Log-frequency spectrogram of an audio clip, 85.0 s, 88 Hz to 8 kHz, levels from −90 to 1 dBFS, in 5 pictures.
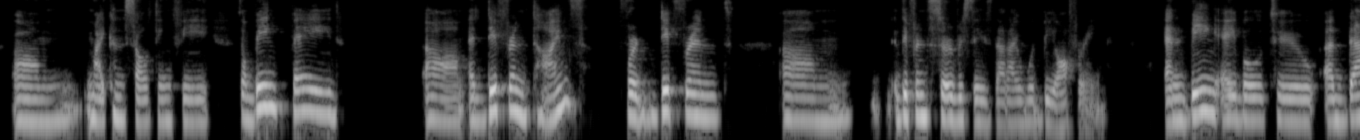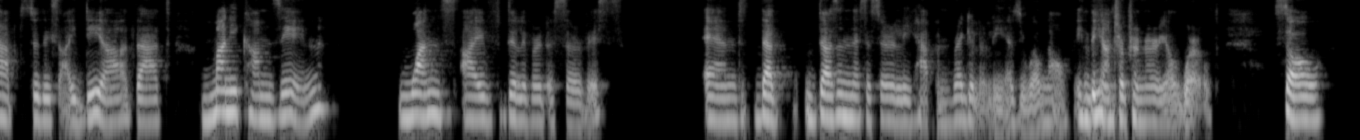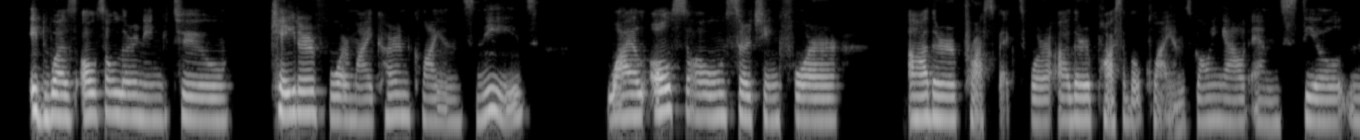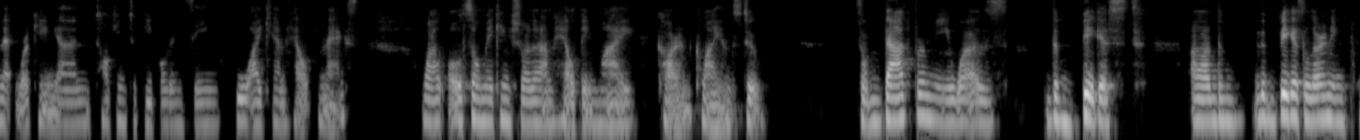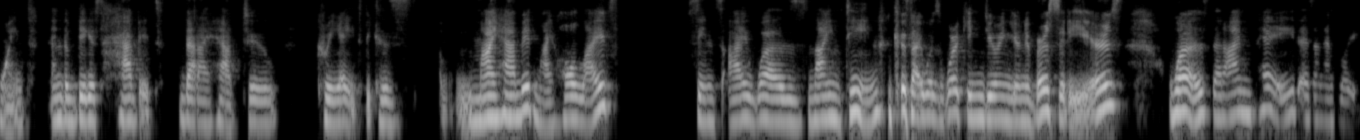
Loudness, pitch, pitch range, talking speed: -32 LUFS, 180 Hz, 165-195 Hz, 105 wpm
